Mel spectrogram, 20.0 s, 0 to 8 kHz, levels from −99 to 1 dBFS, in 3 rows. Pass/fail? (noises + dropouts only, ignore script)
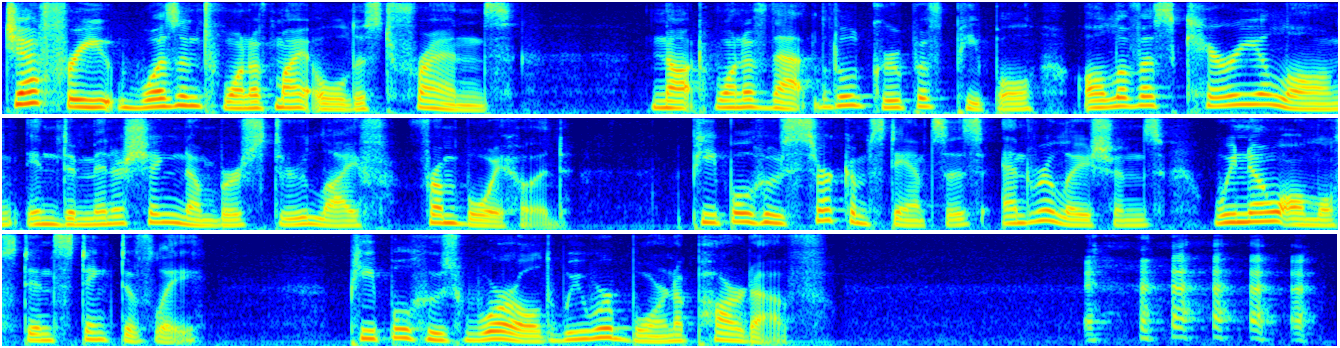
fail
